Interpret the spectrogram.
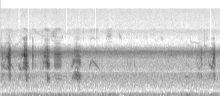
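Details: A northern royal albatross chick pesters its father for food at the nest: a cluster of short, harsh, nasal bursts, then a pause and two more brief squawks over soft background noise.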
